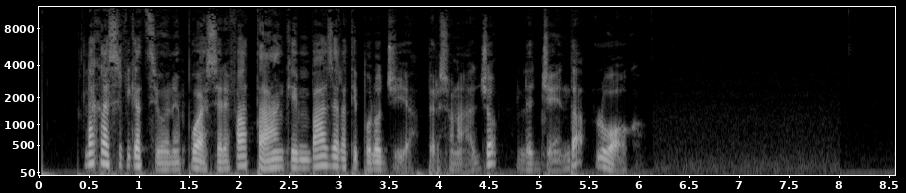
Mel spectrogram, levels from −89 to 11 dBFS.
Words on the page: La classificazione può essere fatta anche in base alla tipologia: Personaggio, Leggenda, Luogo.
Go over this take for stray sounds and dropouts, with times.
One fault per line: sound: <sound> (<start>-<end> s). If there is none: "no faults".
no faults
